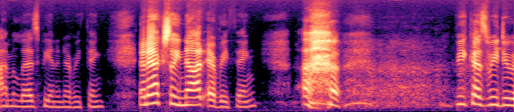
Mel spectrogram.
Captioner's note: laughs; audience laughs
